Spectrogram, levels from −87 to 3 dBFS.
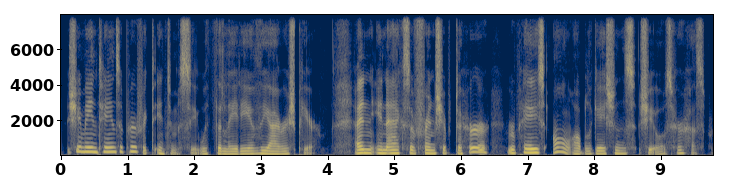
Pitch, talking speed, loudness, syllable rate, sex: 180 Hz, 160 wpm, -19 LUFS, 4.6 syllables/s, female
